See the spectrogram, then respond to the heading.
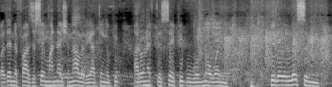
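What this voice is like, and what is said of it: Italian accent. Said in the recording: “I think they know by my accent that I'm an import Italian.”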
